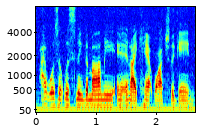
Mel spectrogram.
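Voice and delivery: very soft, low imitation of a sorry child; understated, close to tears but not crying; sorrowful confession. Son confessing he disobeyed Mommy, mildly sorrowful. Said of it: "And he starts bawling".

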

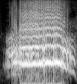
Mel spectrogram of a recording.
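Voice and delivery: high, loud wail of a hungry newborn; mock baby wail. Preacher imitating a hungry newborn, loud high wail. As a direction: wail like a baby screaming for milk.

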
